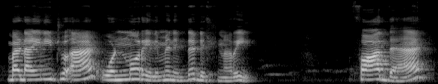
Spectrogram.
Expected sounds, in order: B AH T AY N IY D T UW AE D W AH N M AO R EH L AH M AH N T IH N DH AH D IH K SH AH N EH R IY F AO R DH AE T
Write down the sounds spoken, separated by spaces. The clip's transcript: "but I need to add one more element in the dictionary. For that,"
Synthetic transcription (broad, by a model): B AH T AY N IY D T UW AE D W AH N M AO R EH L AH M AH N IH N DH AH D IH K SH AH N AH R IY F AO R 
